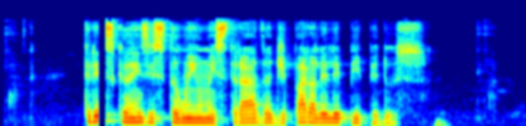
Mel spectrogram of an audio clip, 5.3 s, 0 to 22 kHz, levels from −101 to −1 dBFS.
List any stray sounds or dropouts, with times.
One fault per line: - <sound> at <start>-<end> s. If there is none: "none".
- dropout at 1.0-1.0 s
